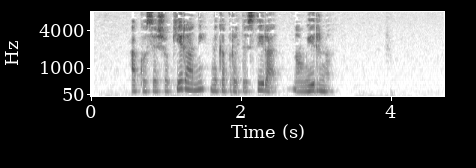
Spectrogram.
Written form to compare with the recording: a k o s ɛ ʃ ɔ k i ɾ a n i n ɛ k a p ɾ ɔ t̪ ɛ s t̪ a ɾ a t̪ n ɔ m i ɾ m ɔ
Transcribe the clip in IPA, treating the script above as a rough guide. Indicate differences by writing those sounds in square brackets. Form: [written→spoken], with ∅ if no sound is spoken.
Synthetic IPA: a k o s ɛ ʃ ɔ k i ɾ a n i n ɛ k a p ɾ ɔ t̪ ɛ s t̪ [a→i] ɾ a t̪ n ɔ m i ɾ [m→n] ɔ

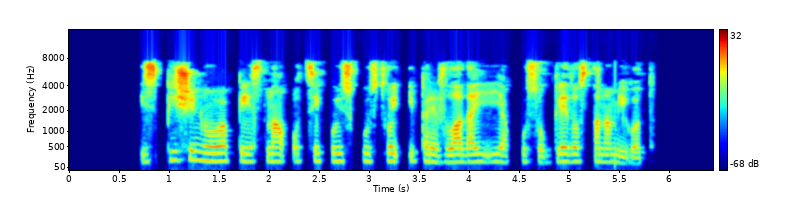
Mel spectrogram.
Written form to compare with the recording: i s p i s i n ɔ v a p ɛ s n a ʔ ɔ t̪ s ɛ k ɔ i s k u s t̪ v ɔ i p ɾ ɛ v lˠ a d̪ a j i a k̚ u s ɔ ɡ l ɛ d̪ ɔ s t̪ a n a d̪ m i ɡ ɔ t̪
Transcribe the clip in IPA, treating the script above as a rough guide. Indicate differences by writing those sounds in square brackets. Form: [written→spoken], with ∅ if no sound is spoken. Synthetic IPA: i s p i [s→ʃ] i n ɔ v a p ɛ s n a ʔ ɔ t̪ s ɛ k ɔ i s k u s t̪ v ɔ i p ɾ ɛ v lˠ a d̪ a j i a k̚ u s ɔ ɡ l ɛ d̪ ɔ s t̪ a n a [d̪→∅] m i ɡ ɔ t̪

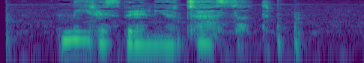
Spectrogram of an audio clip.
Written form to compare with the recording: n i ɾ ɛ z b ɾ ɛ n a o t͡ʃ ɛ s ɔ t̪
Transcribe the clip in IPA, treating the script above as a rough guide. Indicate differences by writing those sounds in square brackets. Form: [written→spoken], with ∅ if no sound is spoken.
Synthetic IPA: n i ɾ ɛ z b ɾ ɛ n [a→i] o t͡ʃ [ɛ→a] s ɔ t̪

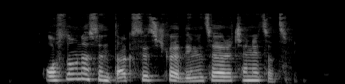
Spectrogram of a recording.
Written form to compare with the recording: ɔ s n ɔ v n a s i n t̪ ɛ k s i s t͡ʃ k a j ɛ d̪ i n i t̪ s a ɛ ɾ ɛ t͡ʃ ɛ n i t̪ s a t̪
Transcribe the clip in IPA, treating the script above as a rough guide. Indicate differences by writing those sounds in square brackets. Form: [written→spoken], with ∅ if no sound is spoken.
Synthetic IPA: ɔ s n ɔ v n a s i n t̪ [ɛ→a] k s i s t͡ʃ k a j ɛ d̪ i n i t̪ s a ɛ ɾ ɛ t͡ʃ ɛ n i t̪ s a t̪

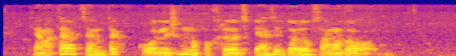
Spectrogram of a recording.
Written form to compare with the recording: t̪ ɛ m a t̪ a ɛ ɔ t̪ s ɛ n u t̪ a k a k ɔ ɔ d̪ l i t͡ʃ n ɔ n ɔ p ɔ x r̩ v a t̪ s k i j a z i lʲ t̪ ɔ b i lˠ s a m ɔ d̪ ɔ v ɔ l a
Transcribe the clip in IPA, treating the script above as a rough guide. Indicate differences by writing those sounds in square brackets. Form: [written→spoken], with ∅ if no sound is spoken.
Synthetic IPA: t̪ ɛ m a t̪ a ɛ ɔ t̪ s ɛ n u t̪ a k a k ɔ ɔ d̪ l i t͡ʃ n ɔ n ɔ p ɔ x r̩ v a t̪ s k i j a z i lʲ [t̪→d̪] ɔ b i lˠ s a m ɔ d̪ ɔ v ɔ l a

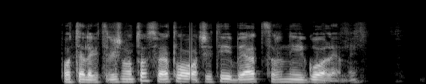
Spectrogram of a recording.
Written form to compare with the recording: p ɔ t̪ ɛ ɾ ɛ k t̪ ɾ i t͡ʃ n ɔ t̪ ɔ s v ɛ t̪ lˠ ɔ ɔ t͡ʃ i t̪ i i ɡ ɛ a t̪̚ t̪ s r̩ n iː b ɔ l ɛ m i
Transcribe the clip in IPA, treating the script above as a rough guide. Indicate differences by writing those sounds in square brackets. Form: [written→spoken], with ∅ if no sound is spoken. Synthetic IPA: p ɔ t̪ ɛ [ɾ→l] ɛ k t̪ ɾ i t͡ʃ n ɔ t̪ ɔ s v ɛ t̪ lˠ ɔ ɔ t͡ʃ i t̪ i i [ɡ→b] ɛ a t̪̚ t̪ s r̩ n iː [b→ɡ] ɔ l ɛ m i

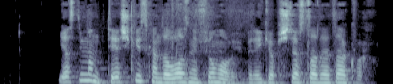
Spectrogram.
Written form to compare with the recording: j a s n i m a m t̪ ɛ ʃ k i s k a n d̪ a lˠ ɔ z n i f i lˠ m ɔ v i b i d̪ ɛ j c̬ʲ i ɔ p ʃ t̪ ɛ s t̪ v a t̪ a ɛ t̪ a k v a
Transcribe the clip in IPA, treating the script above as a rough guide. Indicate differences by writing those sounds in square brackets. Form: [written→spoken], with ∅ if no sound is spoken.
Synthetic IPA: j a s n i m a m t̪ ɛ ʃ k i s k a n d̪ a lˠ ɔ z n i f i lˠ m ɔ v i b i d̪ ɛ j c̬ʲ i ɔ p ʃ t̪ ɛ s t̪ v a t̪ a ɛ t̪ a k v a

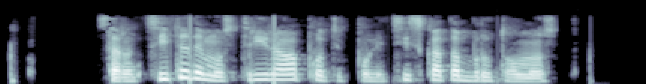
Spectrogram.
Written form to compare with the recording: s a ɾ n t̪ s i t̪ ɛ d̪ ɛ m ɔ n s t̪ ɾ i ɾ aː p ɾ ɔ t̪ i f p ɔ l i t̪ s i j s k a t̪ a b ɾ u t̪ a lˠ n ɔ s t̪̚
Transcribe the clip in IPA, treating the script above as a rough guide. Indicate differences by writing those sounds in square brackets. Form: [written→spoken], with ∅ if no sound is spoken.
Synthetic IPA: s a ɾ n t̪ s i t̪ ɛ d̪ ɛ m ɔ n s t̪ ɾ i ɾ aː p ɾ ɔ t̪ i f p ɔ l i t̪ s i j s k a t̪ a b ɾ u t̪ a lˠ n ɔ s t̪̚

